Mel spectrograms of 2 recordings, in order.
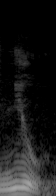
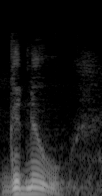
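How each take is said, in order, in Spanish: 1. Se pronuncia con sonidos españoles. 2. Se pronuncia con sonidos ingleses. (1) "en español se pronuncia" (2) "en inglés"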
